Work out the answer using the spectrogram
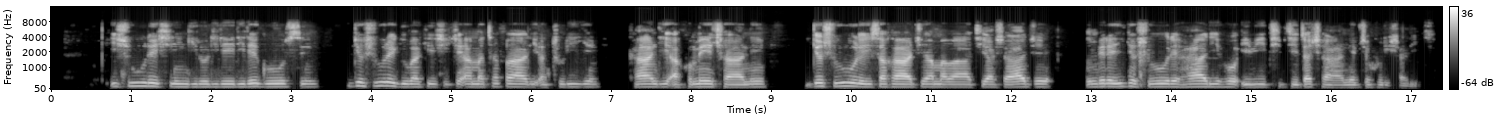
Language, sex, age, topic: Rundi, male, 18-24, education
